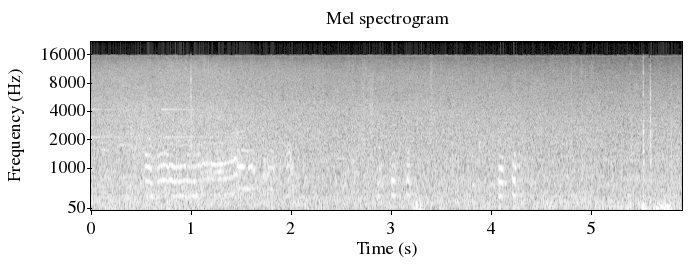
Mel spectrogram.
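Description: A hen clucking softly: one faint wavering call of about a second near the start, then a couple of short quiet notes.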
